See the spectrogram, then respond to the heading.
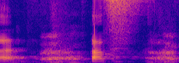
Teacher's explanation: ثنایا عُلیا کے کناروں کو نچلے ہونٹ کے تری والے حصے سے ملا کر ف ادا ہوتا ہے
